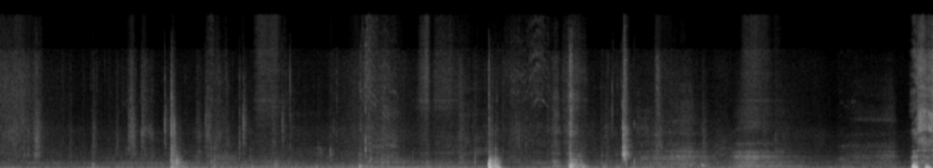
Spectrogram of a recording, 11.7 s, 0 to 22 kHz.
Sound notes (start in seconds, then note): 2.2 plastic wrap rustling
